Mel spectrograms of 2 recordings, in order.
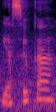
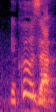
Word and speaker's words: Yakuza: Yasuka? Is that how you say it? Yasuka. Wait, no. Yakuza. Yakuza.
